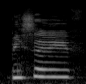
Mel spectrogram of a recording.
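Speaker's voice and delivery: very high, cutesy send-off; mock farewell. Host seeing off the lost thought, high mock farewell. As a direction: call a playful goodbye way up high.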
